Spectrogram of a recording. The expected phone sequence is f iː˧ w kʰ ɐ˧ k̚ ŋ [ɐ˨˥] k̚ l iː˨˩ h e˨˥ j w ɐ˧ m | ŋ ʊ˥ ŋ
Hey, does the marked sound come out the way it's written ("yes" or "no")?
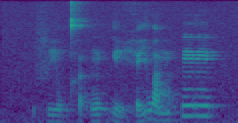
yes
